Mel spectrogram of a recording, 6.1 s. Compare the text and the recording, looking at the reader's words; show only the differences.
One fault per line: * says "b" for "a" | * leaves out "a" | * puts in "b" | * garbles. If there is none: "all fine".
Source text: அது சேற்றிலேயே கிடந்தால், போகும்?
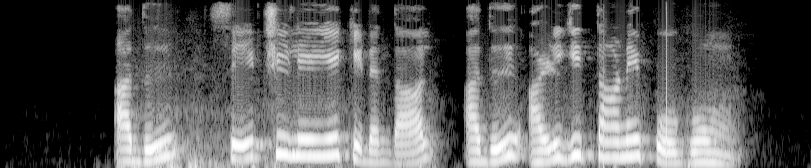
* puts in "அது அழுகித்தானே"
